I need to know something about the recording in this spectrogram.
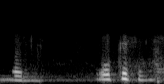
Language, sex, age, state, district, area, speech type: Marathi, female, 30-45, Maharashtra, Akola, rural, conversation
